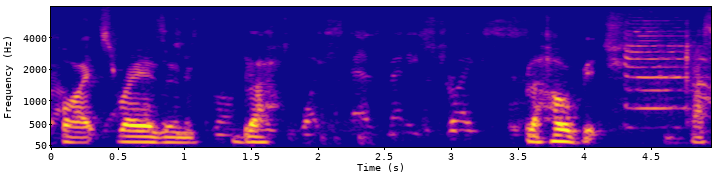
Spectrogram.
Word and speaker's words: Blachowicz: Hasn't been one of the 3-hour ones I usually do, but nonetheless, I'm here to catch the last 2 fights, Reyes and Blachowicz.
